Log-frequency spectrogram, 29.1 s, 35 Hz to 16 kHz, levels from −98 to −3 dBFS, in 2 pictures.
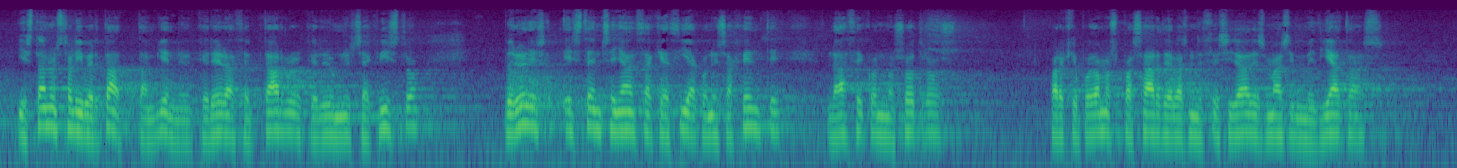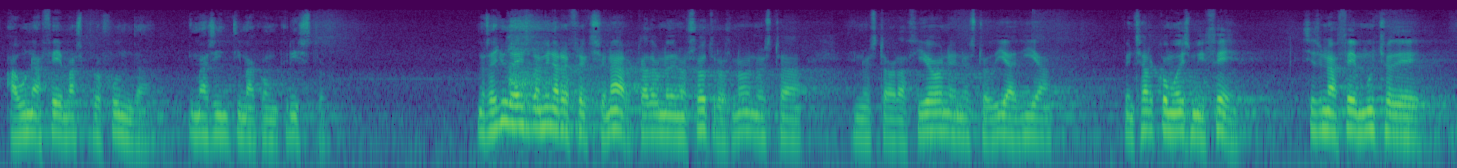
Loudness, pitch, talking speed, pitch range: -34 LUFS, 125 Hz, 160 wpm, 115-135 Hz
